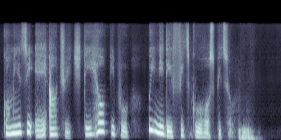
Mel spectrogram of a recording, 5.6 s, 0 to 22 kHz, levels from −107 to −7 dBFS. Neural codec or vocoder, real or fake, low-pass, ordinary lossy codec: codec, 24 kHz, 0.5 kbps, DualCodec; fake; 10.8 kHz; none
